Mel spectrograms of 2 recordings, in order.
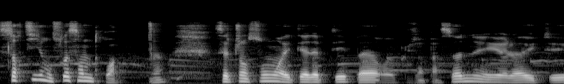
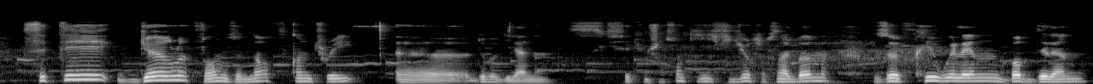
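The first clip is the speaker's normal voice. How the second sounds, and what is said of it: Put-on English accent. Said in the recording (French): “Je sais pas pourquoi j'ai pris cet accent. Je ne sais pas faire l'accent anglais”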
